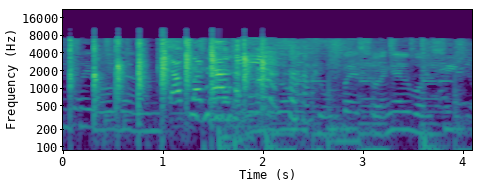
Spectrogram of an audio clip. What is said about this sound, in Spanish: Un aplauso.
